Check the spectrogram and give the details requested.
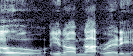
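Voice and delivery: normal talking voice

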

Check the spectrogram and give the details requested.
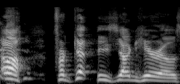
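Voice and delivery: loud, disgusted outburst. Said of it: "throws his hands up in disgust".

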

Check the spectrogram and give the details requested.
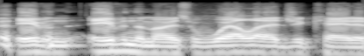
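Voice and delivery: ordinary talk

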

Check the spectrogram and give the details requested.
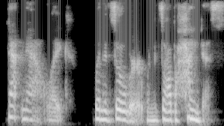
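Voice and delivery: dark, menacing, sinister, ominous line reading. Discussing a film remake, the speaker reenacts an actress's line, mock-sinister like Daisy Ridley. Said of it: "she says it very sinisterly".

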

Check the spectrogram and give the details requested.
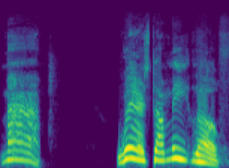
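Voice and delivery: put-on very high, loud, very drawn-out toddler yell. Retelling how a son wakes up in his crib: imitating Evan screaming. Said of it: "he wakes up now screaming".

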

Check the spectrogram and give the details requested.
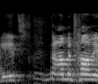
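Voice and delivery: very high, loud, exasperated yell. Retelling being frustrated at a game's characters: imitating screaming at the game. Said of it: "just screaming at the game".

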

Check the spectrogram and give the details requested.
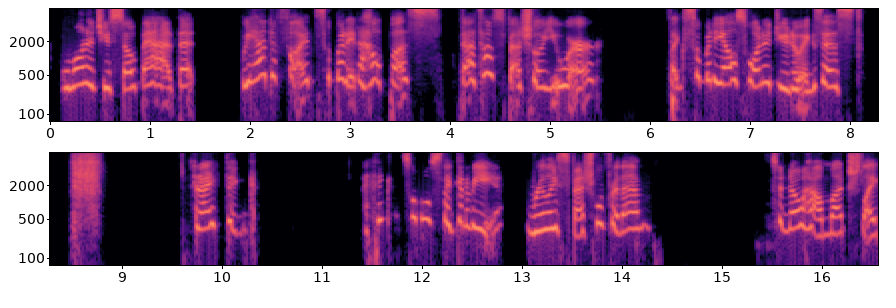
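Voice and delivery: crying while talking. Explaining to another speaker how the children will hear about it, crying while talking. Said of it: "you weren't supposed to cry".

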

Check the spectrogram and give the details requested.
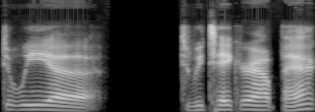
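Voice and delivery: hushed whisper. Playing a character, whispering a question to Hazard. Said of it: "I guess I just whisper to Hazard".

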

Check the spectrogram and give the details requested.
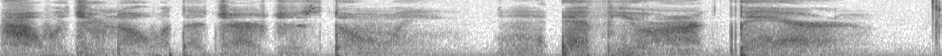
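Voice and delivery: hushed, breathy, slow whisper, barely audible. Near the end of an episode, saying something just in case: whispering. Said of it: "I'm going to whisper this just in case".

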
